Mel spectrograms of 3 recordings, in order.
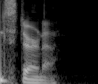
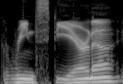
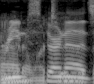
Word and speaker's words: Reensterna: Just like it's spelled. – Yeah, yeah. You can put a little accent on the I and say like Reensterna if you want. But Reensterna, okay. – Yep. No, Reensterna, that is typically how I just tell people because it's, it is kind of phonetic.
